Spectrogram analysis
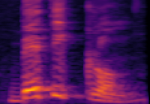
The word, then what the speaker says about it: ব্যতিক্রম: ব্যতীত, জফলার পরে ই উচ্চারণ আছে এই জন্য হচ্ছে এটার উচ্চারণ এর মতো হবে। ব্যতিক্রম, দেখেন জফলার পরে রস্যই উচ্চারণ আছে এই জন্য এটার উচ্চারণ এর মতো হবে।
